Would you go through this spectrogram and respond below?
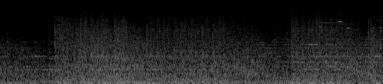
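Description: A chassis-mounted machine gun on a vehicle in the video game Brigador fires a long, dense, continuous stream of rapid shots that stays loud and steady for nearly four seconds, with a brief dip near the start.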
